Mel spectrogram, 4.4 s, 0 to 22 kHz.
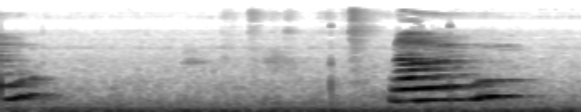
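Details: Female rescue cat, 11 months old, during her first heat indoors: the tail of one meow, a quiet pause, then a loud drawn-out cry rising slightly in pitch and lasting about a second.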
